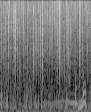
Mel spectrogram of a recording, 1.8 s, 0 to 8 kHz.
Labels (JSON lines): {"label": "biophony, cascading saw", "recorder": "SoundTrap 600 or HydroMoth"}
